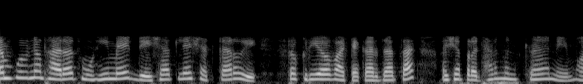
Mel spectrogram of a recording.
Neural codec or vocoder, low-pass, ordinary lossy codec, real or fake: codec, 16 kHz, 2 kbps, X-Codec, WavLM features, trained on Multilingual LibriSpeech; 3.6 kHz; Opus, 16 kbps; fake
